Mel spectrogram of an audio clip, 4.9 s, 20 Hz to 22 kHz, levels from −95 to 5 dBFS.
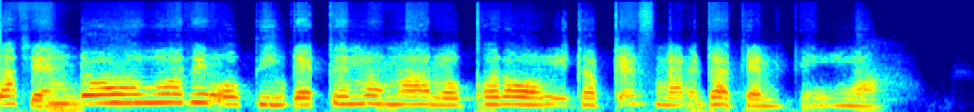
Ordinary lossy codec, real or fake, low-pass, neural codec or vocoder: Opus, 24 kbps; fake; 19.8 kHz; codec, 44.1 kHz, 0.9 kbps, DAC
